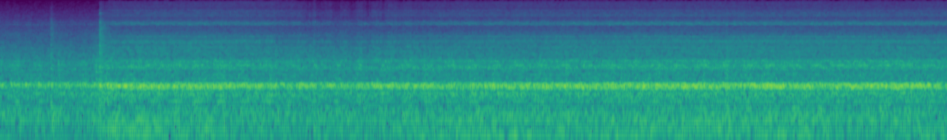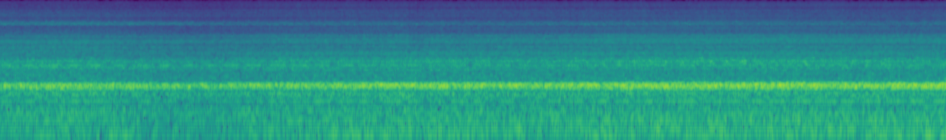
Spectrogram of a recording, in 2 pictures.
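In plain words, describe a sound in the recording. A cutting tool scrapes against a turning workpiece, growing louder.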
